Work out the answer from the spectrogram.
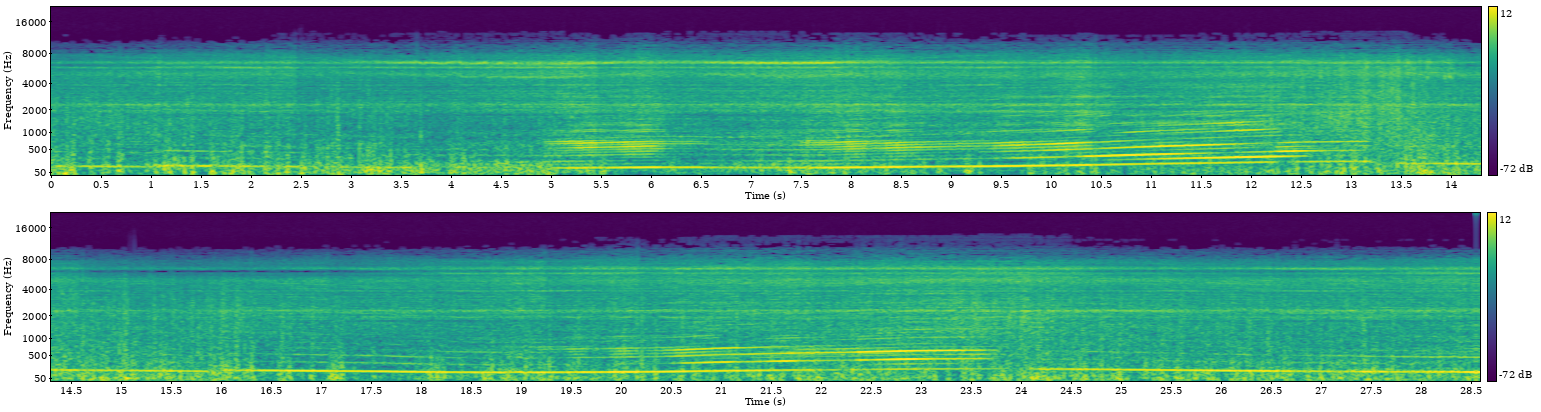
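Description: Motorcycle engine heard from the bike being ridden, over a steady rush of wind. Its pitch climbs for several seconds about a fifth of the way in, drops suddenly around the middle, then sinks and rises again twice as the throttle is eased and opened.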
